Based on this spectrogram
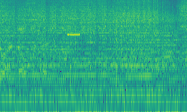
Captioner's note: device beeps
